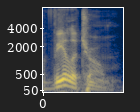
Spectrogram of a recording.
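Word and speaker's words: velodrome: A veatrome.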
